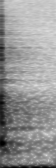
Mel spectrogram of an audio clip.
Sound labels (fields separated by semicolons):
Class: switch; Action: being turned on; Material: plastic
